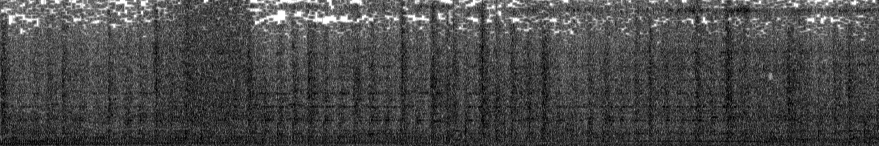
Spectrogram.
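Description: Motor scooter engine running while riding along, a steady note that sinks slightly in pitch. It is heard under heavy wind and road noise on the microphone.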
